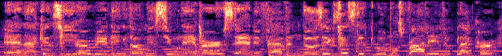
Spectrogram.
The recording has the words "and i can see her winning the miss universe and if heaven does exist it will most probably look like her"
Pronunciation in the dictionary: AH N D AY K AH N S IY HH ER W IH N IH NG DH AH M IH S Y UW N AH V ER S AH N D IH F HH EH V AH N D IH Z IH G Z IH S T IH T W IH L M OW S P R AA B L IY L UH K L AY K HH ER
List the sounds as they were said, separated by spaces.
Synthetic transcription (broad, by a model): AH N AY K AH N S IY HH ER W IH N IH NG DH AH M IH S Y UW N AH V ER S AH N IH F HH EH V AH N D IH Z IH G Z IH S T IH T W IH L M OW S B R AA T L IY L UH K L AY K HH ER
